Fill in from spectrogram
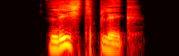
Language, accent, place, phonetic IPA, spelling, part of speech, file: German, Germany, Berlin, [ˈlɪçtˌblɪk], Lichtblick, noun, De-Lichtblick.ogg
- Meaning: silver lining, ray of hope, bright spot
